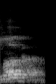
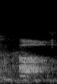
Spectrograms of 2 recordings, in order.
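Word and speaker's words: Muggah: And when you read the book, it looks like their name is Mugga, because it's spelled M-U-G-G-A-H, but I understand it's pronounced McCock.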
